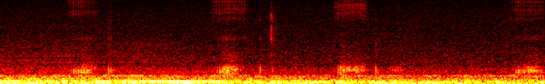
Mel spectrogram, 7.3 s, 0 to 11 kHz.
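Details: Fourteen-year-old adopted cat Heidi purring under a massage, June 17, 2021: loud, low, throbbing purr carrying on without pause, overlaid by periodic soft strokes of hands on fur.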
